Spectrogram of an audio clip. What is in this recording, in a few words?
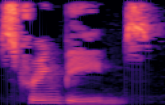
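"string beans", English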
